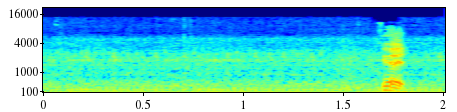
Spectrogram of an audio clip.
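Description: Compact tractor engine running steadily, powering the sidedresser's hydraulics.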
